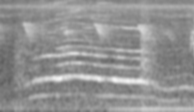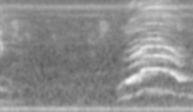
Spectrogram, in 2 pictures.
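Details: Morning territorial fight between village cats in a garden; a long level wail sags into a low moan, a short pause, then a sharp rising yowl bursts in at the end, a steady low hum beneath.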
